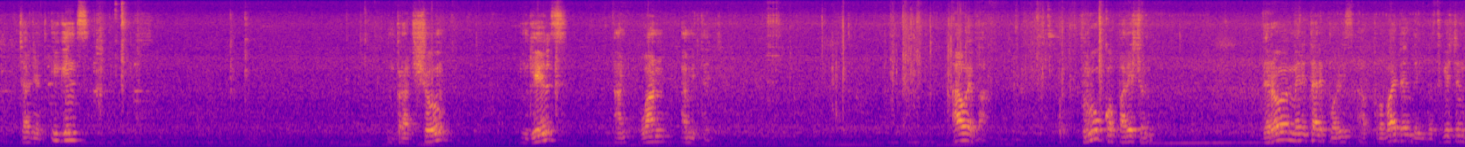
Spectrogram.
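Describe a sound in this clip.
A man speaks slowly and haltingly into a microphone, reading out.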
